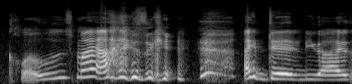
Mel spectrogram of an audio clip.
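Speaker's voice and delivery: high, loud laughing confession. Real, not acted. Confessing to viewers she shut her eyes, laughing. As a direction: break into laughter through the words.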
